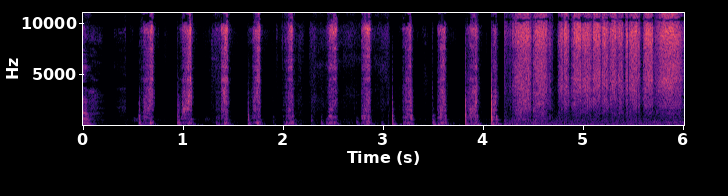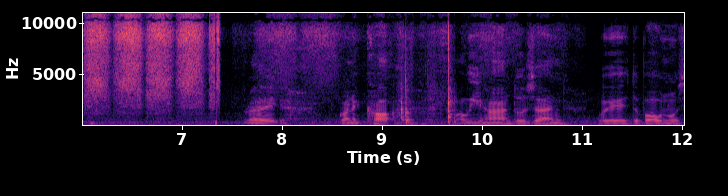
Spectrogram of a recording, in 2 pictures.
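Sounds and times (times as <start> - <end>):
hand tool scraping wood edge: 0.5 - 7.4
hand sanding wood: 0.6 - 8.6.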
